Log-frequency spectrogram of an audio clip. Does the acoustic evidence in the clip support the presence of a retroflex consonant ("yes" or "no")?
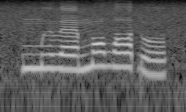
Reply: no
